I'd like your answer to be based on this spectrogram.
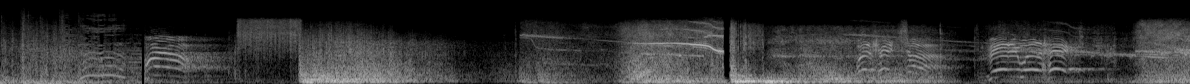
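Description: Heavy pirate-ship cannons boom in a film battle scene, several loud blasts spaced apart amid shouting voices, whistling and clattering action sounds.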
